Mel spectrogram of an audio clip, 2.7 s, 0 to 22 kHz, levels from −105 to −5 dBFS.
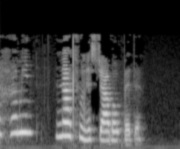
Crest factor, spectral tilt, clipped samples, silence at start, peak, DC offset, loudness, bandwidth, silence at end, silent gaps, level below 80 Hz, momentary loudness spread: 24 dB; -2.5 dB/octave; under 0.1%; 0 s; -2 dBFS; under 0.1%; -26 LUFS; 8.8 kHz; 0.6 s; none; -64 dBFS; 12 LU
